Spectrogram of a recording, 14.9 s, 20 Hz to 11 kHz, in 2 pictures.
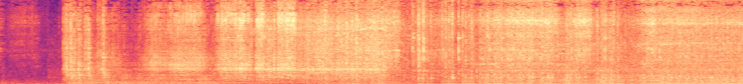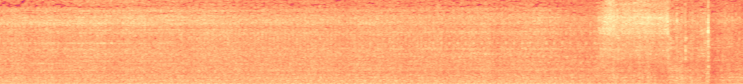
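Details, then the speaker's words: Abandoned Farmall 460 tractor, water found in the fuel at the carburetor: engine catches and chugs unevenly, ragged firing with no steady idle; sediment bowl and carburetor to be drained and flushed of water and debris. "oh that's water let's drain our sediment bowl then and drain our carburetor flush any water and crap out of there cuz it's acting like it's got plenty of fuel but it wants a ton to run"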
